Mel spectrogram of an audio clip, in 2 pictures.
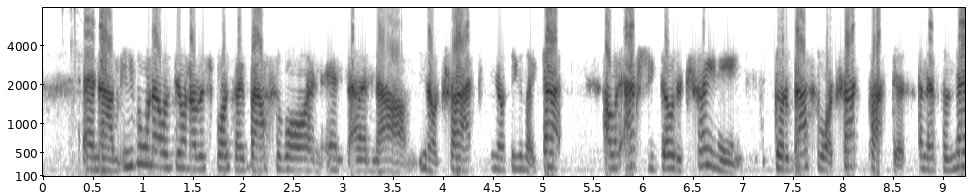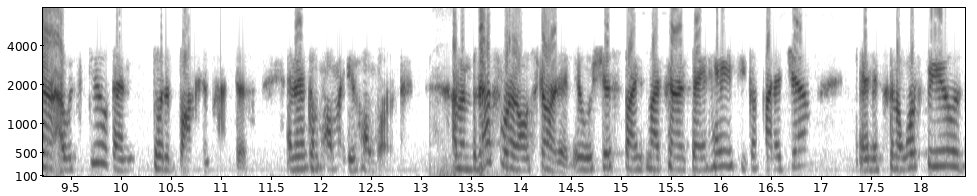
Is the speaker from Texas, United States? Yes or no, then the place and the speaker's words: no; Idaho, United States; moved away; But yeah, I was born and raised in Idaho. No one would expect that. I was a big country girl.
